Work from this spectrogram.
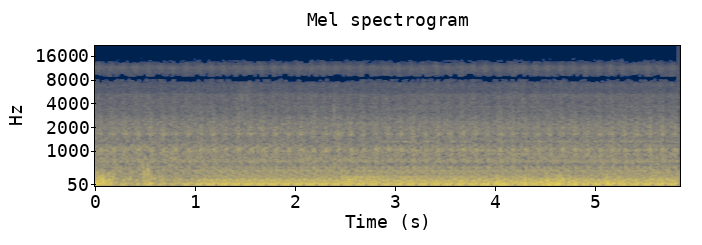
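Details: International Scout 80 (1963–65), sat over 10 years, revived and driven; not all cylinders seem to fire: deep, lumpy rumble pulsing about twice a second at steady idle; owner suspects something funky in the exhaust, possibly the motor, unconfirmed; temperature and oil pressure came up.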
